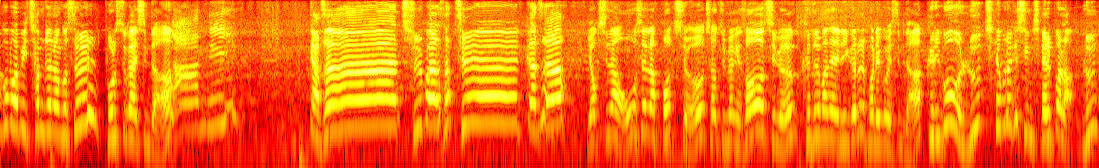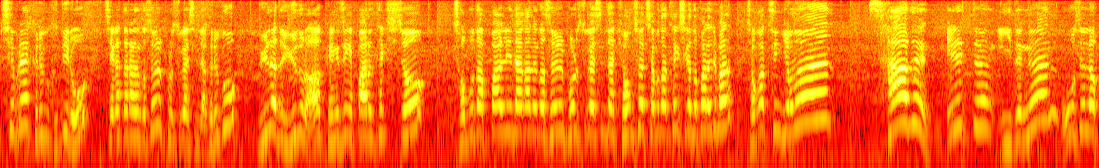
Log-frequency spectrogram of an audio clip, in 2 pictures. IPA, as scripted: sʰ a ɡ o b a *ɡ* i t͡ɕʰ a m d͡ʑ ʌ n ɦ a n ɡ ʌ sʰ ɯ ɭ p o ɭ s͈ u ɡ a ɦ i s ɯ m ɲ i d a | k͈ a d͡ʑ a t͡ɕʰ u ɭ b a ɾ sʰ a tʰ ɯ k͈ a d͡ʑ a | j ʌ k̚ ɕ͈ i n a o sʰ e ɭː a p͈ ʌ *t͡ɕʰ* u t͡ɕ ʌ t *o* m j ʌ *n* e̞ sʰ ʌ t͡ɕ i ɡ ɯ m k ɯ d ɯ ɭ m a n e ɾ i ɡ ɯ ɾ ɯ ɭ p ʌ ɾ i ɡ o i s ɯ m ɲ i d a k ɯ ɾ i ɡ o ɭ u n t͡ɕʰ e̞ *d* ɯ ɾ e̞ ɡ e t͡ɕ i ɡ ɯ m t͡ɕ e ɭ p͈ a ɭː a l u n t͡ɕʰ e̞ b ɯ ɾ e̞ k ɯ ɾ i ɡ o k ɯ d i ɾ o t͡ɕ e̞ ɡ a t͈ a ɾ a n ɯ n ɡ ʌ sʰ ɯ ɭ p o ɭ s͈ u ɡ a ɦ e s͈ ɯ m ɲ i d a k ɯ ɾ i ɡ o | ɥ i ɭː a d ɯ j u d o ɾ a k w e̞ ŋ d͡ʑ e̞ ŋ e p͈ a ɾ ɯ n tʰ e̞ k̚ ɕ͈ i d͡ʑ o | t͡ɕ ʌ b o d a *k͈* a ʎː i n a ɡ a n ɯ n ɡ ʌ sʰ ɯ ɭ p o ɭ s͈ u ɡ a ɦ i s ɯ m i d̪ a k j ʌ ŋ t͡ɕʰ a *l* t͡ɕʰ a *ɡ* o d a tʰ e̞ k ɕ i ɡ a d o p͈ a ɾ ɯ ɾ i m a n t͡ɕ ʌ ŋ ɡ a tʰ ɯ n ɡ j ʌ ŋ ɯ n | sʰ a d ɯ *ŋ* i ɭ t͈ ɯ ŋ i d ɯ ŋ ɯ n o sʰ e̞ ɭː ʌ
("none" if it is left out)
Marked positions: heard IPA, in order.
b, t͡ɕʰ, u, ŋ, b, p͈, ɭ, b, ŋ

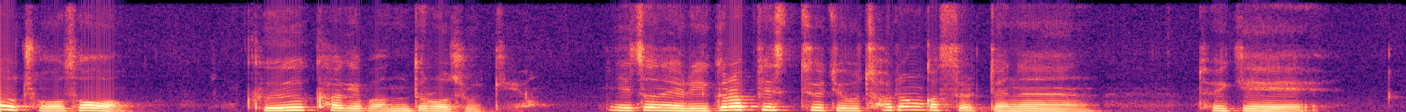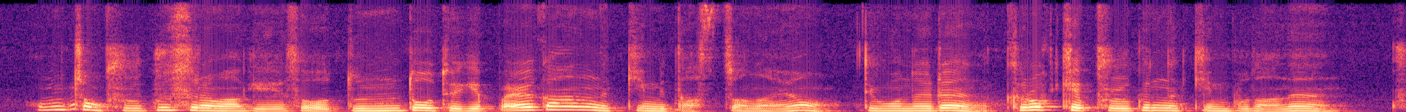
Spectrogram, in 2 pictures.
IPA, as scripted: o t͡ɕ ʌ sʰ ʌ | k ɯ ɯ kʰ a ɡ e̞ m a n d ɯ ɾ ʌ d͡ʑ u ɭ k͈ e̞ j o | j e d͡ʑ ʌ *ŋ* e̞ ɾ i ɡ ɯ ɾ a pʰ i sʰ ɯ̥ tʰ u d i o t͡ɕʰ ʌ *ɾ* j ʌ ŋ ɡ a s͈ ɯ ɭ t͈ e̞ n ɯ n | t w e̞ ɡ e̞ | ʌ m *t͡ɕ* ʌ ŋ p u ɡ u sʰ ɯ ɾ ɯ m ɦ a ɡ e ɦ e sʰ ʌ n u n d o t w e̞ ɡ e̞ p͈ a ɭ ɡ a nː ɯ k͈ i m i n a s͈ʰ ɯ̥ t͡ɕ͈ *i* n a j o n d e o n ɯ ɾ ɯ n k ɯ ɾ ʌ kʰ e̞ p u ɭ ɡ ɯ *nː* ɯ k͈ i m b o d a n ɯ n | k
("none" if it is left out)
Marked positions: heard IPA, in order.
n, ɾ, t͡ɕʰ, a, nː

